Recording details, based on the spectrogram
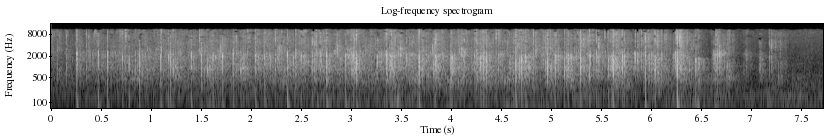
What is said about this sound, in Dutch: Geef Jezus een geweldig applaus.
